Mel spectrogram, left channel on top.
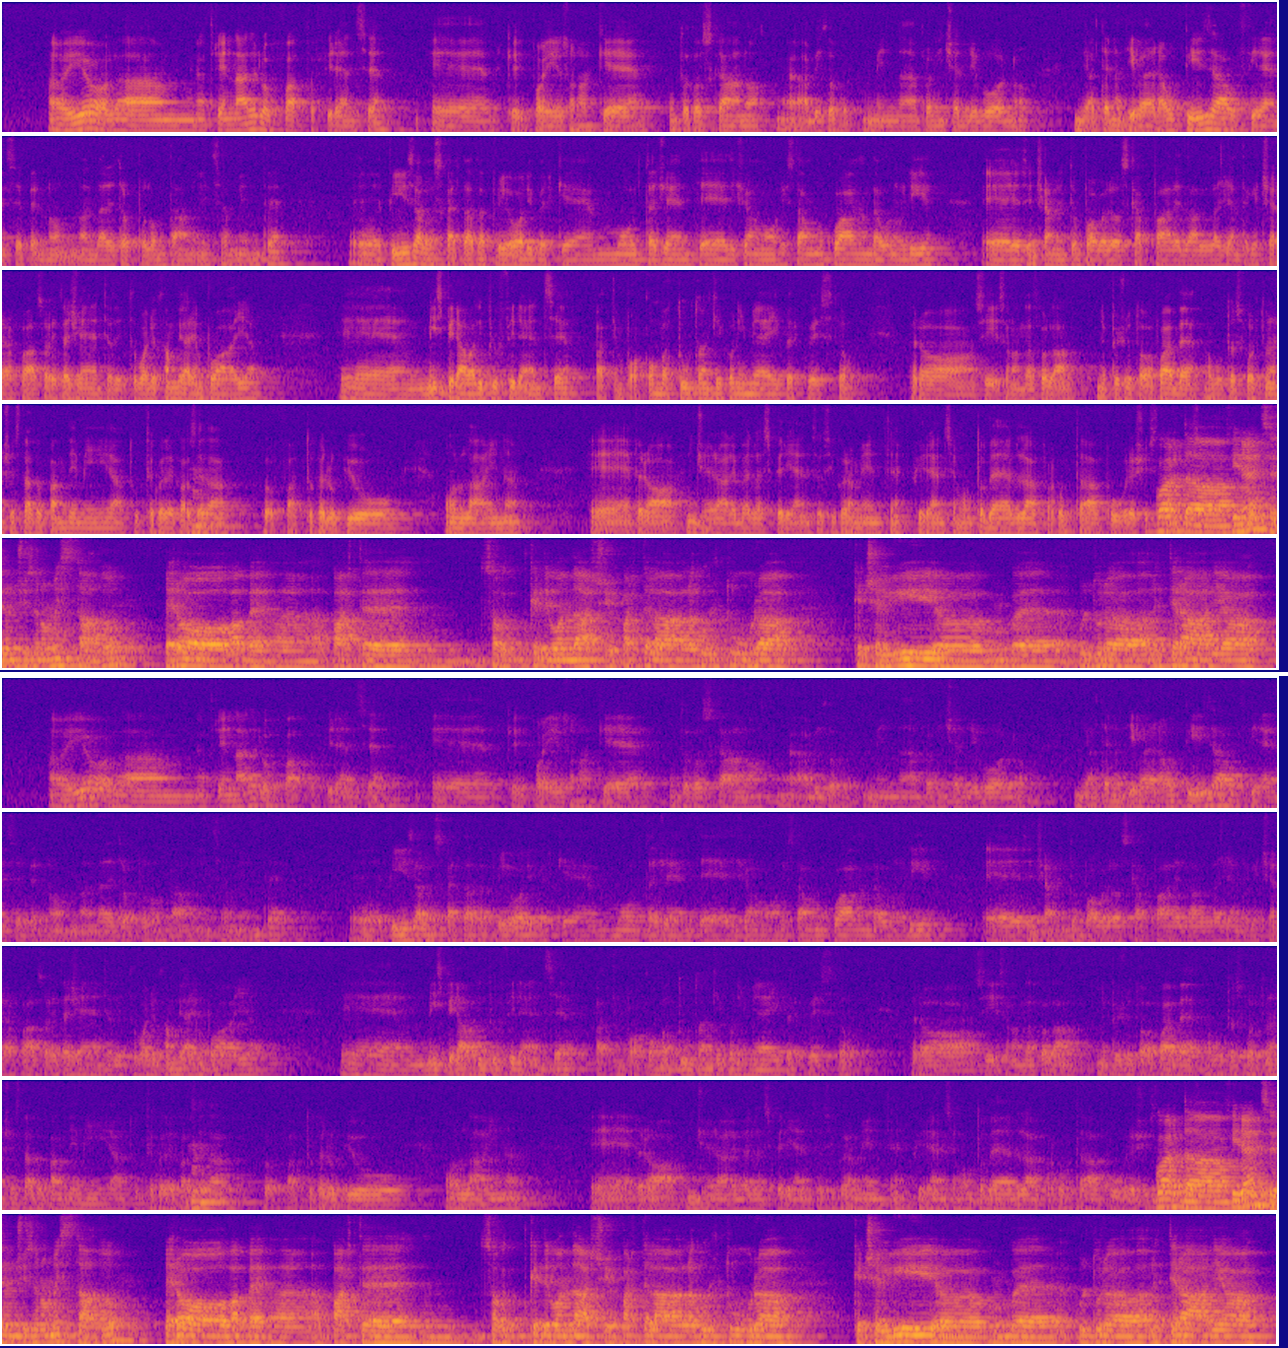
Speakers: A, on the left; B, on the right.
A: Allora, io la, la triennale l'ho fatto a Firenze, eh, perché poi io sono anche appunto toscano, eh, abito in provincia di Livorno, quindi l'alternativa era o Pisa o Firenze per non andare troppo lontano inizialmente. Eh, Pisa l'ho scartato a priori perché molta gente, diciamo, che stavano qua andavano lì e io sinceramente un po' volevo scappare dalla gente che c'era qua, la solita gente, ho detto voglio cambiare un po' aria. E mi ispirava di più Firenze, infatti un po' ho combattuto anche con i miei per questo, però sì, sono andato là, mi è piaciuto, poi beh, ho avuto sfortuna, c'è stata pandemia, tutte quelle cose
B: Mm.
A: là, l'ho fatto per lo più online. Eh, però in generale bella esperienza sicuramente. Firenze è molto bella, facoltà pure, ci
B: Guarda,
A: stanno un sacco.
B: Firenze non ci sono mai stato, però vabbè, a, a parte, mm, so che devo andarci, a parte la, la cultura che c'è lì, eh, comunque cultura letteraria,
